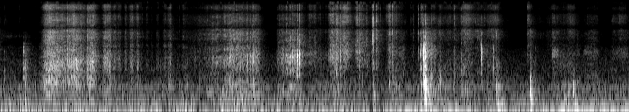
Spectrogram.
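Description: Thick cardboard, doubled or tripled up for a pantry cabinet, being cut by hand, with scraping, crunching strokes and a few sharp snaps, close by in a quiet room.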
